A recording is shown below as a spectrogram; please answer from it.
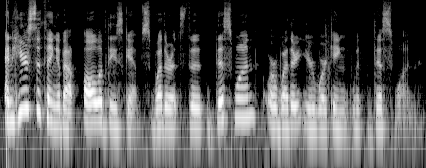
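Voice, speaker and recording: In a lowish, darkish voice that is animated yet a little slow, a middle-aged Northern Californian embroidery teacher works through a casual livestream demo. She chats openly with viewers and thinks aloud as she stitches.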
